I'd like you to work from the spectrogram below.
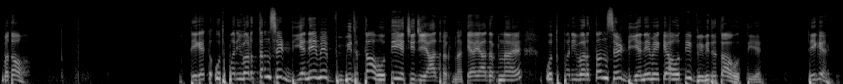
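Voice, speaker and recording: Fast-talking, high-voiced man teaching biology. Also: animated, fairly bright tone. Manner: rapid, repetitive, keeps saying "okay" and "isn't it", addresses students fondly. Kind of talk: online class lecture, chatty asides.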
